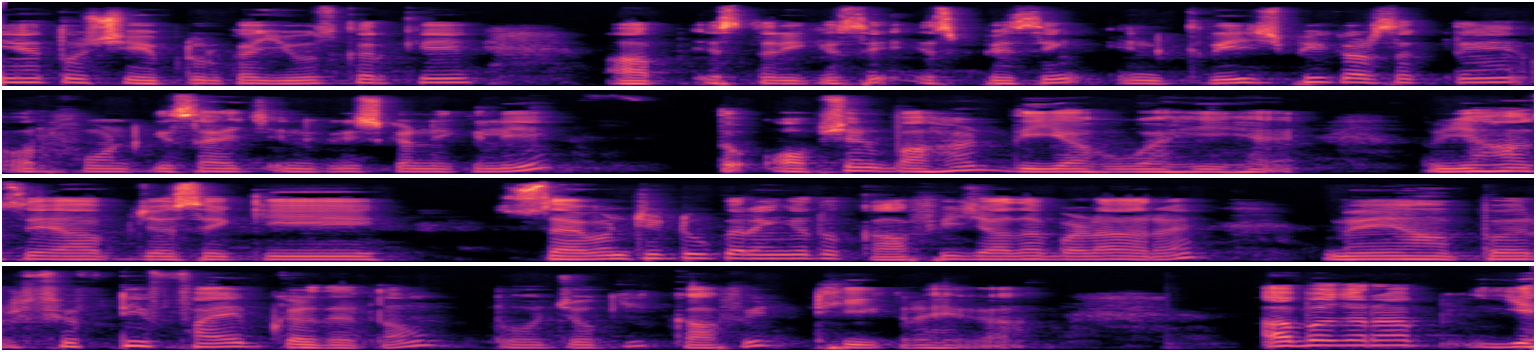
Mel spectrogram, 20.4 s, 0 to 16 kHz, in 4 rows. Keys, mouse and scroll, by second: 0.7 scroll up 1, 15.5 5, 16.1 Return, 18.9 scroll down 1, 19.2 middle click.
